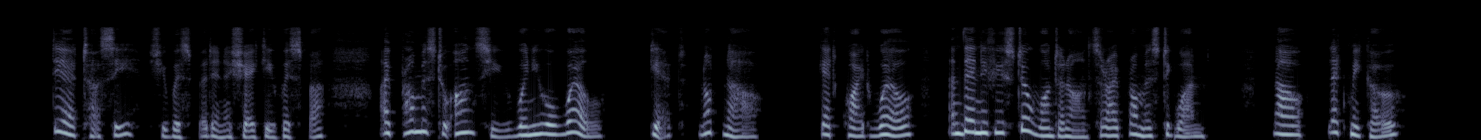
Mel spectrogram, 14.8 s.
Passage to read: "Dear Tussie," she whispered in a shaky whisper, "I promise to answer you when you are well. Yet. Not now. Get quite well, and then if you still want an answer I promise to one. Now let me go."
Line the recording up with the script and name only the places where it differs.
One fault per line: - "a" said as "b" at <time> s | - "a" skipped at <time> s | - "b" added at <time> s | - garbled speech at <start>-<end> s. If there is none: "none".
none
